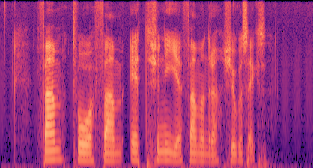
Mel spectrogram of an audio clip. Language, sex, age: Swedish, male, 24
